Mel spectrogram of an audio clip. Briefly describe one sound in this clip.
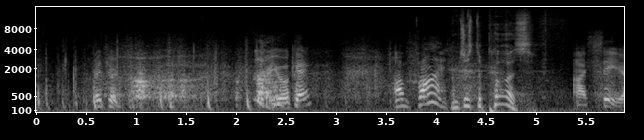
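Men talk with animation, close by.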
